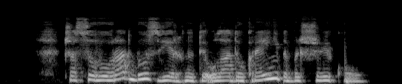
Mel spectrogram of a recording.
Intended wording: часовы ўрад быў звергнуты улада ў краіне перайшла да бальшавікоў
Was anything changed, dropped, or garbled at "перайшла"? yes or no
yes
